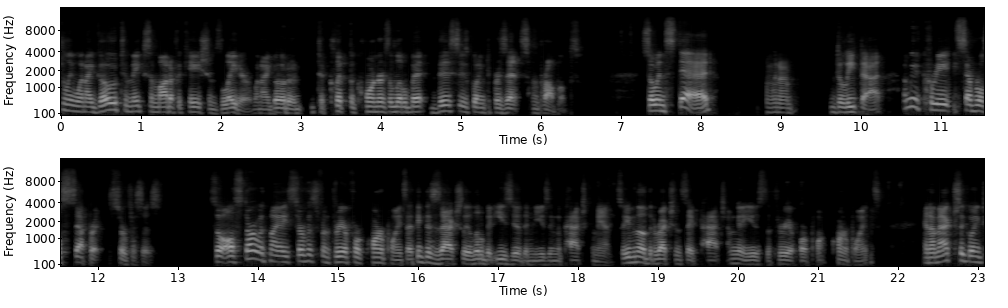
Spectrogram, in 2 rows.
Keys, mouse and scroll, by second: 0.9 click, 1.8 middle click, 2.0 middle click, 7.8-12.7 drag, 8.7-10.0 typing, 12.7 right click, 15.4 click, 18.8 click, 21.6 click, 22.5 click.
